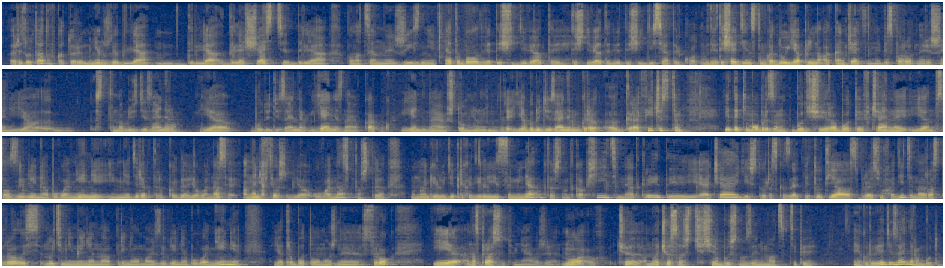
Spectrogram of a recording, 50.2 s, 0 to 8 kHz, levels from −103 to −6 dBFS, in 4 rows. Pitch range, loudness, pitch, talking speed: 125-155 Hz, -30 LUFS, 140 Hz, 155 wpm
